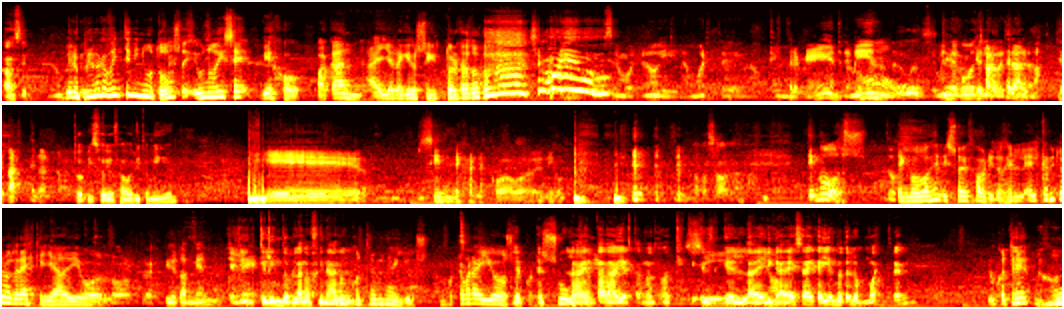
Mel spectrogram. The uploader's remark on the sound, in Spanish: Se sobreponen a las adversidades de grabación.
